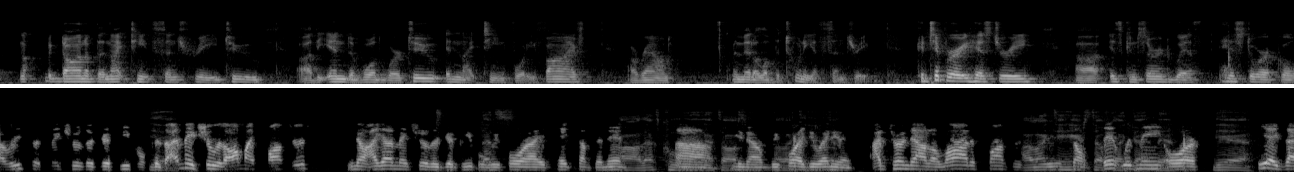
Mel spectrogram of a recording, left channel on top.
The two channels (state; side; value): different; both; correlation 0.00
